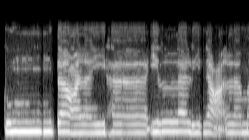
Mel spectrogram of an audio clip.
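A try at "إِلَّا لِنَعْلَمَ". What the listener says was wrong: Illa lamnya panjang. Fathah ketemu alif.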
